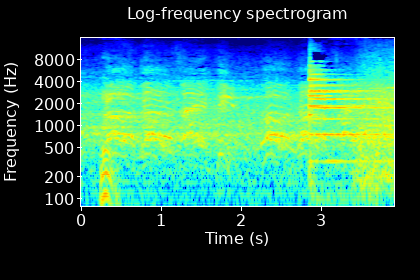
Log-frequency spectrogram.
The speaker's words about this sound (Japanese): さあ大声援の中ゴングが鳴りました。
